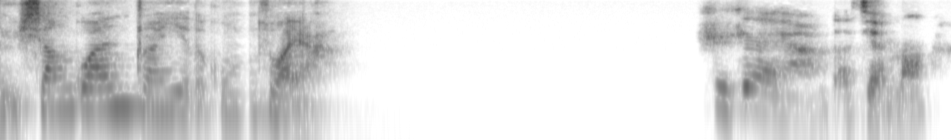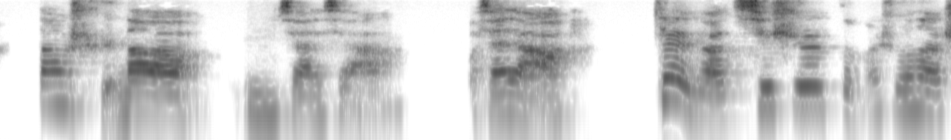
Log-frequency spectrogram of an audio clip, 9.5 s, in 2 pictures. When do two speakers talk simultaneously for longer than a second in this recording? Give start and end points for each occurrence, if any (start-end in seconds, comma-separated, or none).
none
